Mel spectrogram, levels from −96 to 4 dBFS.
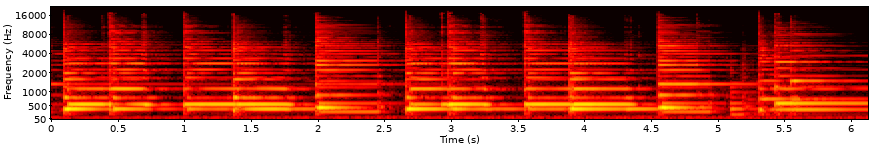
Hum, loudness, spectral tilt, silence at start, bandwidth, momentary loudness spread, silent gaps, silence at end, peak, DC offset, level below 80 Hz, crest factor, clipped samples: none; -32 LUFS; -2.5 dB/octave; 0 s; 17.5 kHz; 8 LU; none; 0 s; -16 dBFS; under 0.1%; -70 dBFS; 16 dB; under 0.1%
